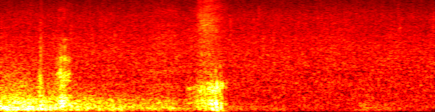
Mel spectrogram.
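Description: Cartoon storm sound effect: heavy rain with a low rumble of thunder that ends suddenly with a brief louder burst about two seconds in, then steady rain hiss.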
